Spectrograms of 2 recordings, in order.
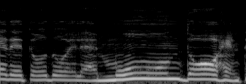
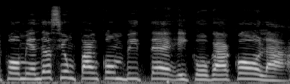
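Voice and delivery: ordinary talk, nothing marked

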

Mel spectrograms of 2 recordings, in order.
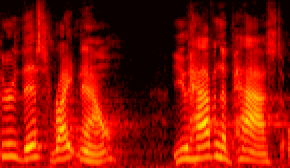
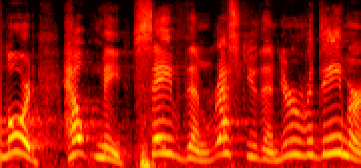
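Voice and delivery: desperate prayer; 7 semitones higher, 4 dB louder than usual. Retold or imitated. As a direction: plead with God for lost kids. Desperate prayer for lost family.

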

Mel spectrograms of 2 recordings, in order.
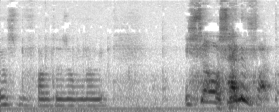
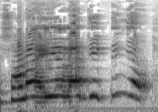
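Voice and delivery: put-on high, loud child yell at dad; a boy protesting loudly; kid shouting; 8 semitones higher, 11 dB louder than usual. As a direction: son yelling a reminder at his father.

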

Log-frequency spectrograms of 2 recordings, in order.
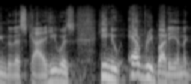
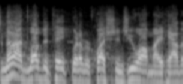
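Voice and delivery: usual speaking voice

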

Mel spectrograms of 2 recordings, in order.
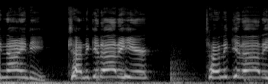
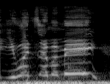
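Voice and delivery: worked-up taunt; 7 semitones higher, 4 dB louder than usual. Real, not acted. Psyching self up against enemy.

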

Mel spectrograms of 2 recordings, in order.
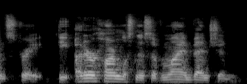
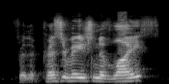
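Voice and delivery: normal talking voice

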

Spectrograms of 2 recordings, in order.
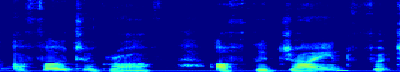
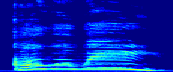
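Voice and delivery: high, loud yell to scare it off; girl chasing off a dinosaur, high yell; 4 dB louder than usual. A narrator's reading. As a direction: shout it away with a stick raised. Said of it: "she yelled".

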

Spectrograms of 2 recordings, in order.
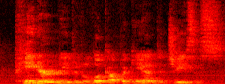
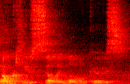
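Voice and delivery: soft, lower, fond; affectionate teasing; 8 semitones lower, 7 dB quieter than usual. Retold or imitated. Parent ruffling a child's hair, soft and fond. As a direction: tease a child lovingly. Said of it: "with a big smile on his face".

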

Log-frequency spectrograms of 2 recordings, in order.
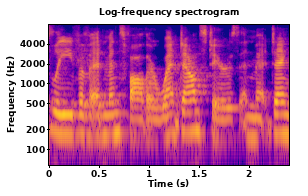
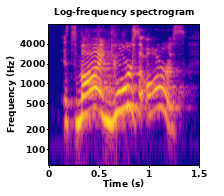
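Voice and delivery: high, loud, exuberant outburst; joyful; 12 semitones higher, 6 dB louder, slower than usual. Acted. Son shares gold with father, joyful outburst. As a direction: build it up happily word by word.

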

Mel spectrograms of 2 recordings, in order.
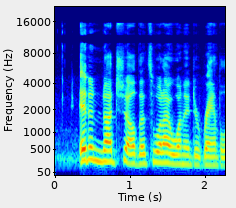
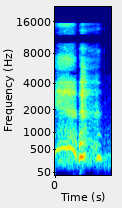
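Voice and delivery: high laugh. Real, not acted. Exasperated with Misaki.

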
